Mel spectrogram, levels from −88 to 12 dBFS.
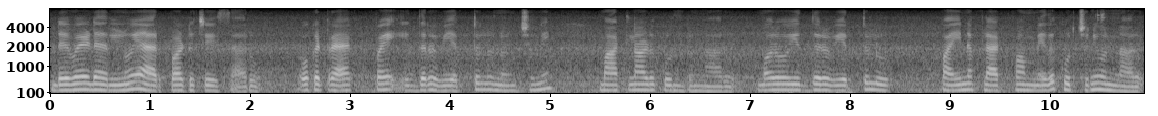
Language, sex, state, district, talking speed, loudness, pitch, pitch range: Telugu, male, Andhra Pradesh, Srikakulam, 95 wpm, -18 LUFS, 195 Hz, 190-210 Hz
